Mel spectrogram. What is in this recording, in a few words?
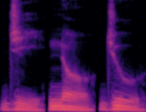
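"jinoju", concatenated syllables; Affixing experiment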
